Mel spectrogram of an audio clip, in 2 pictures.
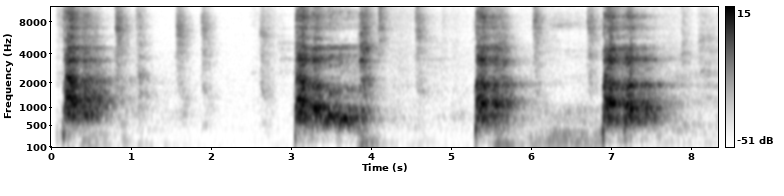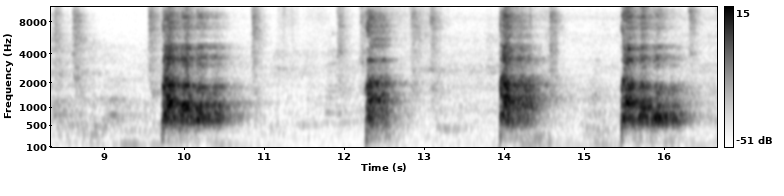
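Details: Pet dog barking loudly: harsh, sharp bursts in an irregular series, about eight barks, spaced one to three seconds apart, each fading quickly into short quiet gaps.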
